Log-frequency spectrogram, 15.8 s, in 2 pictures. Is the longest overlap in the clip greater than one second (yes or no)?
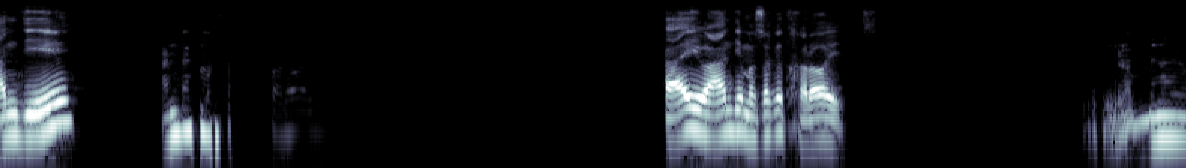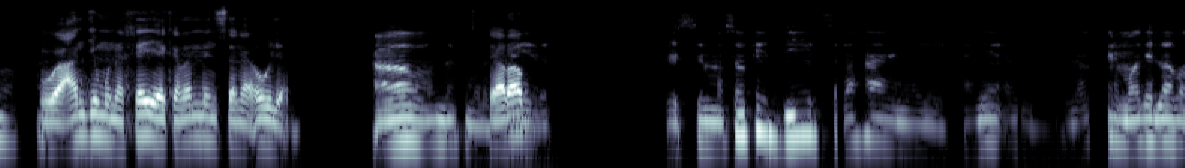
no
